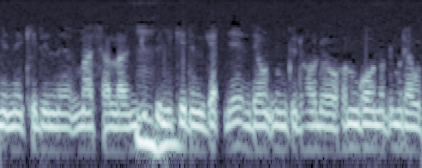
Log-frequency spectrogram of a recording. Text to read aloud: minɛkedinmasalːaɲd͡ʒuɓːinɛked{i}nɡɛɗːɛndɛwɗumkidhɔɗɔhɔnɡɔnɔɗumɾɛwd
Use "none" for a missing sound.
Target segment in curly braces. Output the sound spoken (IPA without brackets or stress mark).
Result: i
